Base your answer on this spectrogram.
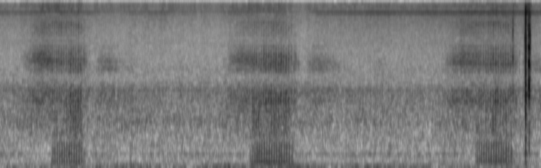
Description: fergie the pug snores for the camera... our poor baby recovering from her mange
